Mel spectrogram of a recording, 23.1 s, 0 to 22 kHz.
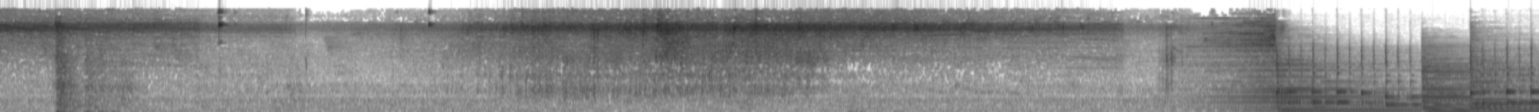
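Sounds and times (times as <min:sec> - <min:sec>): papad sizzling in hot oil: 0:06.6 - 0:16.5.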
